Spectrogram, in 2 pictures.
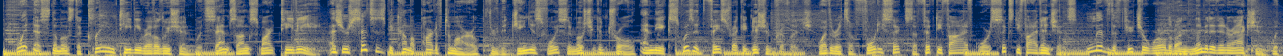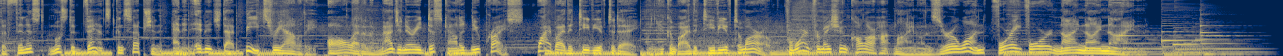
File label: english american commercial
